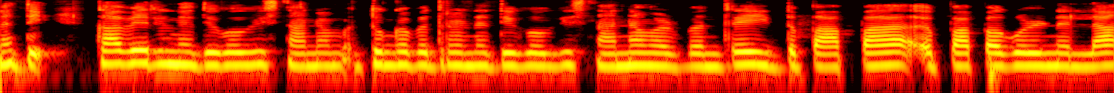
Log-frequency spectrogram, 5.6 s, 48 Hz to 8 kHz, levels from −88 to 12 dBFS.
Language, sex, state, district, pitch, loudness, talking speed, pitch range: Kannada, female, Karnataka, Bellary, 220 Hz, -16 LUFS, 150 wpm, 215-230 Hz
